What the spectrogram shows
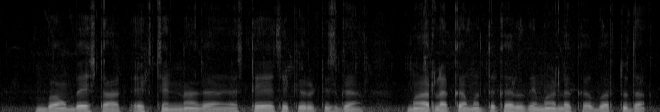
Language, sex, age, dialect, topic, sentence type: Kannada, male, 18-24, Northeastern, banking, statement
